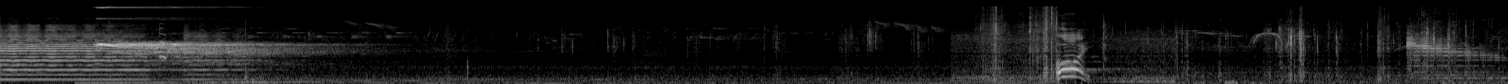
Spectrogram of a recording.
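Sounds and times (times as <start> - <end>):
high bird chirps: 0.8 - 4.2
faint outdoor ambience: 0.8 - 15.0.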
